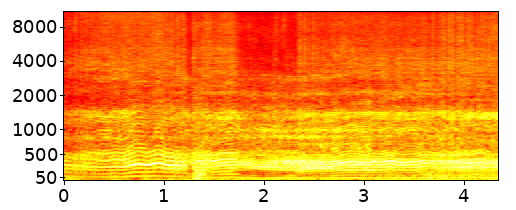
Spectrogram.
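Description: Motorcycle engine fitted with a Lectron carburetor, lugging along a trail at barely-open throttle, a steady close, continuous low drone with slight rises in pitch and a brief dip partway through.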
